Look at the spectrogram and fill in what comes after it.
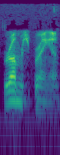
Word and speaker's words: Rumspringa: So now, tell us about Rumspringa. Did I say that right? – Rumspringa.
